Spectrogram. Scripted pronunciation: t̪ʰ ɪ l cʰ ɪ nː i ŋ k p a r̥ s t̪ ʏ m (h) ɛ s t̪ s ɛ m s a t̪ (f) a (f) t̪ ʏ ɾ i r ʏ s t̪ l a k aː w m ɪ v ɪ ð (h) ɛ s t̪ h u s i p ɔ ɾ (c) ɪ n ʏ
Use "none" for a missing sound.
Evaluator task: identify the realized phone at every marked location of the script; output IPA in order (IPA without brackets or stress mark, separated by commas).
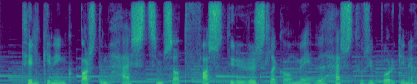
h, f, s, h, c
